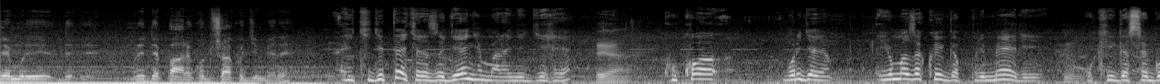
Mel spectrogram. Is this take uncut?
no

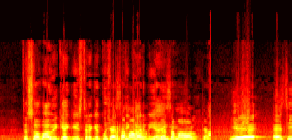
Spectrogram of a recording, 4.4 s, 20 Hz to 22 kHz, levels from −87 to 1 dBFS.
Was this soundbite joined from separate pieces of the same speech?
yes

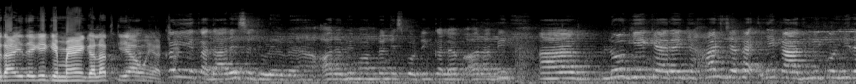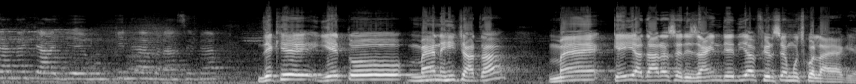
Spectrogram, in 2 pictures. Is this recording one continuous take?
no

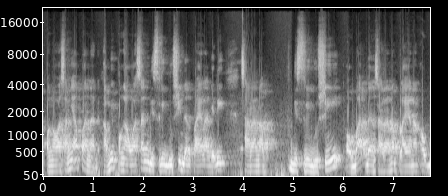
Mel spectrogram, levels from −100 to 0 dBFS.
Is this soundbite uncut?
yes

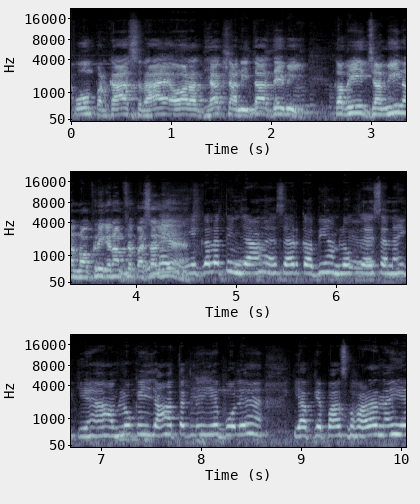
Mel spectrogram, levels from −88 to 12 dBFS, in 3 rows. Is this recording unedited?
yes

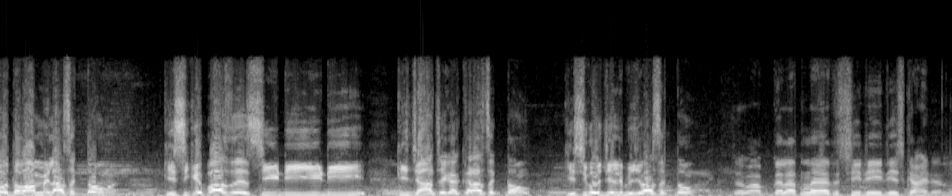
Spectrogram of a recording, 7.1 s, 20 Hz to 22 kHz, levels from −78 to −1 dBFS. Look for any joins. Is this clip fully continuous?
yes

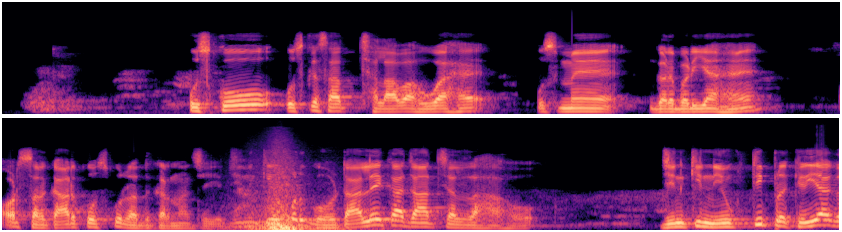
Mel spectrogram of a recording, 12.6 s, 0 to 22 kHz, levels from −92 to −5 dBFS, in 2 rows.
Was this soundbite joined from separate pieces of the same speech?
yes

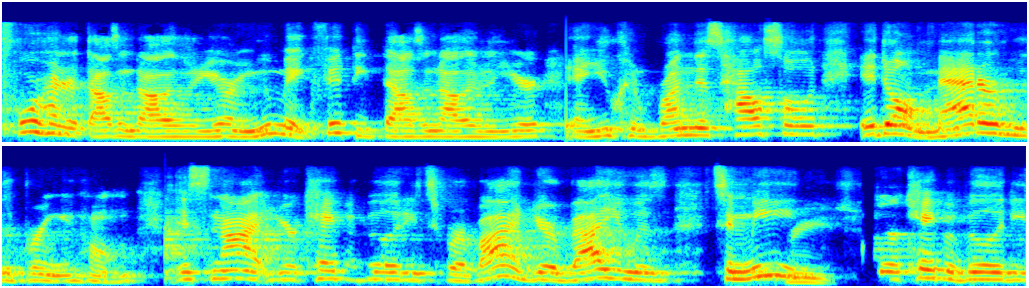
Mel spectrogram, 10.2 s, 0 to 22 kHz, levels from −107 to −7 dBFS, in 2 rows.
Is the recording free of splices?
no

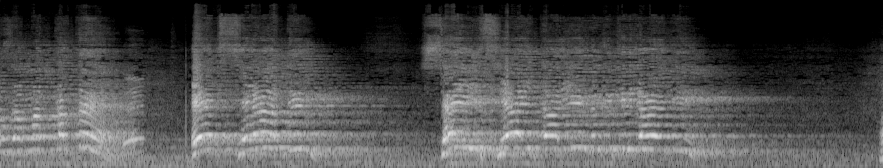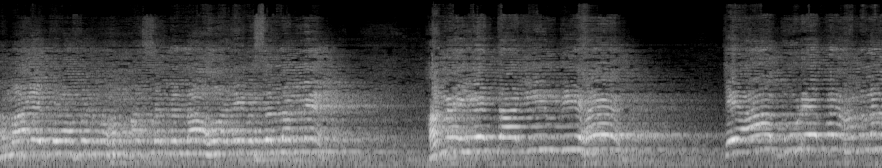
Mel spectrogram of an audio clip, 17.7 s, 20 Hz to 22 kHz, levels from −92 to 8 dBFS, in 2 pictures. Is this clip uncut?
no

